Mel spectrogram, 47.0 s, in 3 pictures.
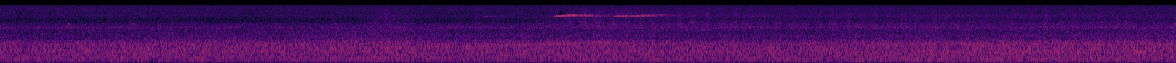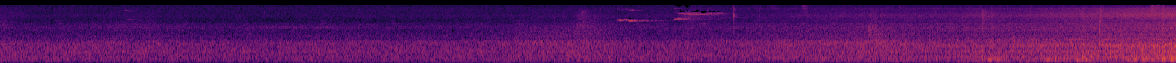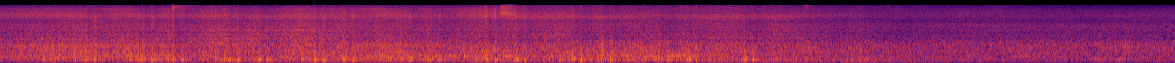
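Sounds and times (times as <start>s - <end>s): train running tone: 28.1s - 47.0s.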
